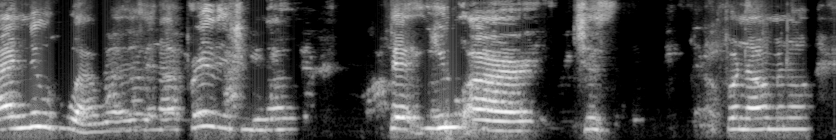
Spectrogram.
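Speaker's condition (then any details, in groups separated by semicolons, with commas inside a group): Cerebral palsy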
